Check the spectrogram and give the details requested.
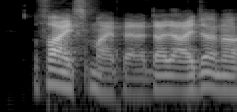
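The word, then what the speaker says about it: Feiss: They're all designed by David Fles. Oh, whoa, dude. That go hard. Don't you mean David Feice? Feist.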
